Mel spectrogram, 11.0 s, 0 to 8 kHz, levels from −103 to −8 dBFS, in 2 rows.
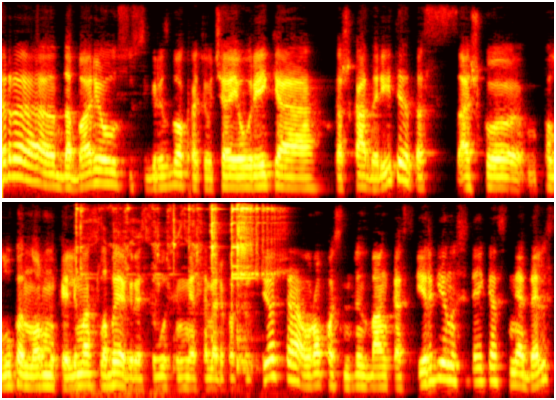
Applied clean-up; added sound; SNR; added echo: classical method log-MMSE.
